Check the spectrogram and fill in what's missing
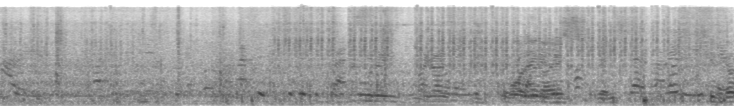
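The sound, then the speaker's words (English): A dense flurry of camera shutters clicks rapidly and continuously, overlapping into a mechanical chatter, while voices talk and call out in the crowd, as cameras go off when Prince Harry gets out of a car in London for a court case against the Daily Mail. “Do you hear all that clicking? That is insane to me. Those are all the cameras. All the cameras going off.”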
